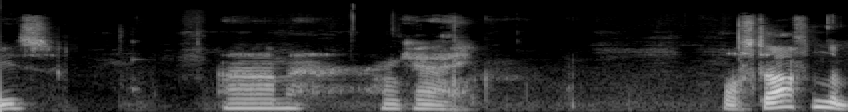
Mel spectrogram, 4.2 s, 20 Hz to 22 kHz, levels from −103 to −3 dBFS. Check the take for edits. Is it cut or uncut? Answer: cut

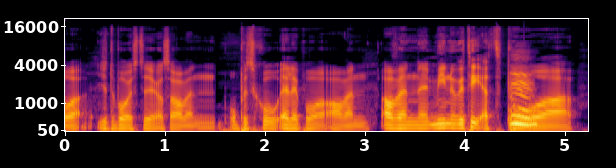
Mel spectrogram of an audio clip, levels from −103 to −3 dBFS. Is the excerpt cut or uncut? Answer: cut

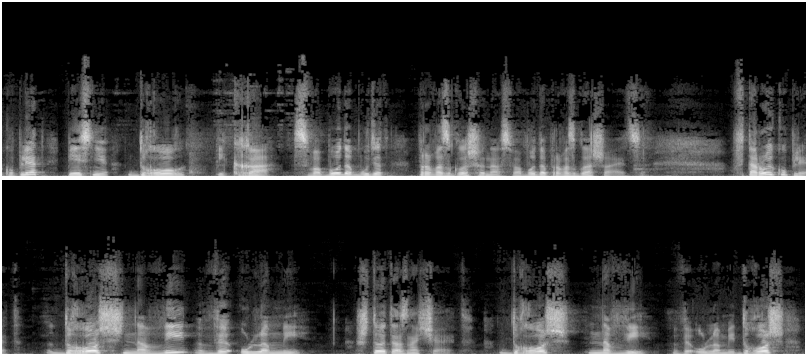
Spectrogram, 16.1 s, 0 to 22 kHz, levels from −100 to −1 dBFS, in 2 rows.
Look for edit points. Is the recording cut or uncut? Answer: uncut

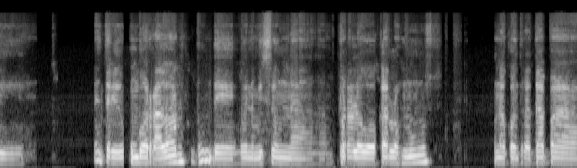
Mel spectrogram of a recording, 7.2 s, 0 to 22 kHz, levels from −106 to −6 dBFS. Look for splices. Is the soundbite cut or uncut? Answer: cut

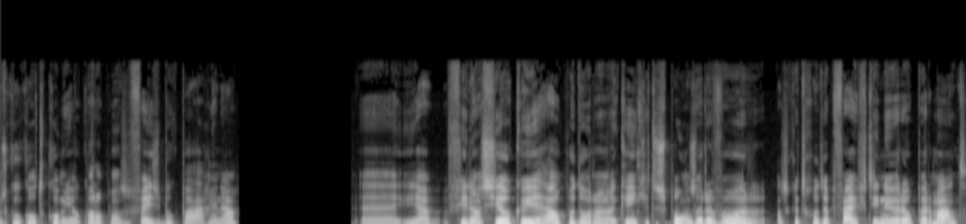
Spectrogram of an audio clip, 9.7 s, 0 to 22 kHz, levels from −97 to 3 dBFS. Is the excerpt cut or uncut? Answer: uncut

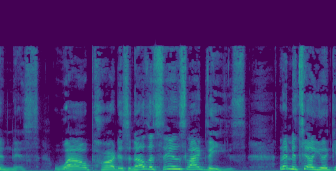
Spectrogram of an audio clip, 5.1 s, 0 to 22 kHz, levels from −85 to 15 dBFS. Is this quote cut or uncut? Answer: uncut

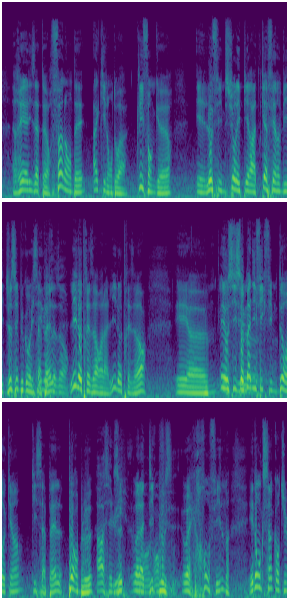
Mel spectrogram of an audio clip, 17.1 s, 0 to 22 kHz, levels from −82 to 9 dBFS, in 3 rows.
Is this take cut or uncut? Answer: uncut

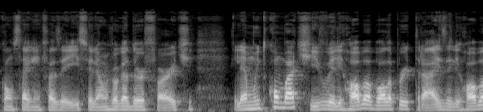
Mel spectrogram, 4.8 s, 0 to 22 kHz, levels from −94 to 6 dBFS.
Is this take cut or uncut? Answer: uncut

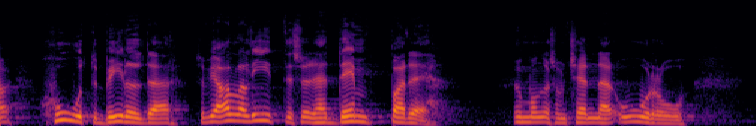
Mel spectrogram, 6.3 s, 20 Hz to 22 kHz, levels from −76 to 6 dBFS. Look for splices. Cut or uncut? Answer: cut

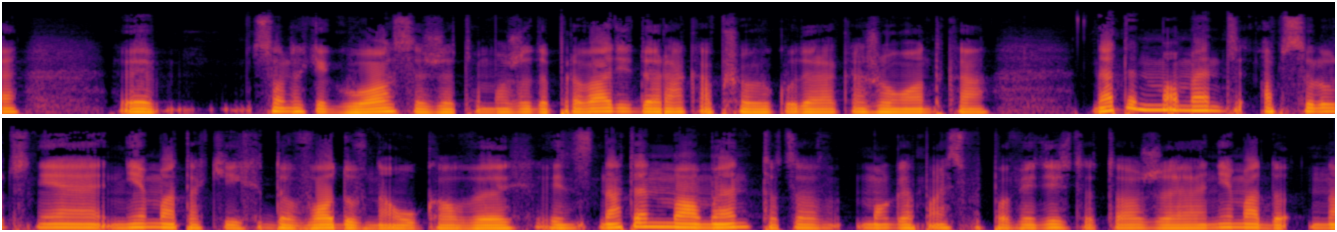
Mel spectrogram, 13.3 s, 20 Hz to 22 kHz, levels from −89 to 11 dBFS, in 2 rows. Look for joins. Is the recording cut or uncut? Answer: cut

